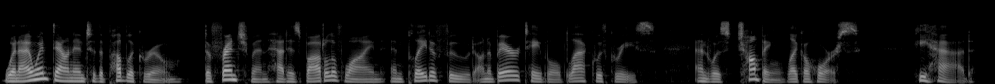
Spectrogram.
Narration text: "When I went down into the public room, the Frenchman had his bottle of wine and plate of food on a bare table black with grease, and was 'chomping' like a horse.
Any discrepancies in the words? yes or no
yes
